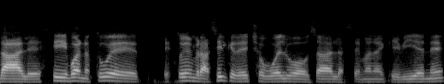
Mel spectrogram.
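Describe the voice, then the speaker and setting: Fairly even intonation carries speech delivered at a fairly quick pace. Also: man, fairly high pitch for a man. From Argentina, Córdoba (Río Cuarto). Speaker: energy researcher, doctoral student. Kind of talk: radio interview.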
